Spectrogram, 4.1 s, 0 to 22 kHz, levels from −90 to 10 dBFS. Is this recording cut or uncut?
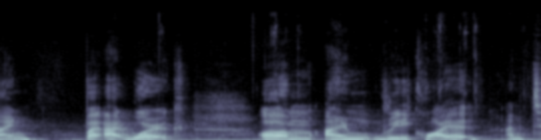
uncut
